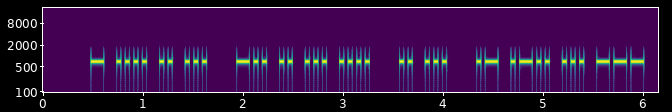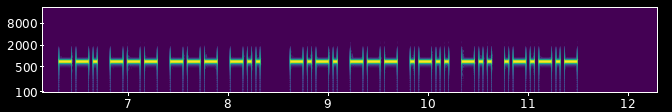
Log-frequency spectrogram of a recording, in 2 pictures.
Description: Morse code, heard as a keyed tone, about 28 wpm, 700 Hz. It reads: THIS DISH IS ALSO GOOD COLD.
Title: Sentences from Top 1300 Words 28wpm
